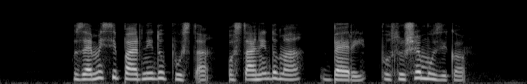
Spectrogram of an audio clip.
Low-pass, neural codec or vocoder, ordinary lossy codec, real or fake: 7.2 kHz; none; none; real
